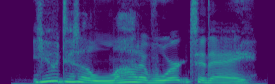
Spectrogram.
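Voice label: you did a lot of work today, female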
